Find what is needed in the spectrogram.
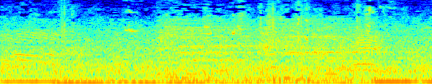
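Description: Basketball arena sound during live play: a ball being dribbled on the hardwood court over crowd noise, with arena music's bass line in low steady notes that change about once a second.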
